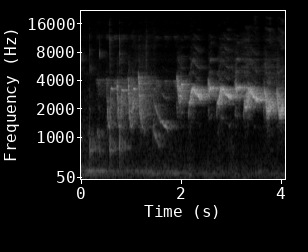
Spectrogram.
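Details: Chinese hwamei song in forest: choppy, squeaky opening notes, then a strong sequence of rolling, slurred whistles repeated steadily.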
